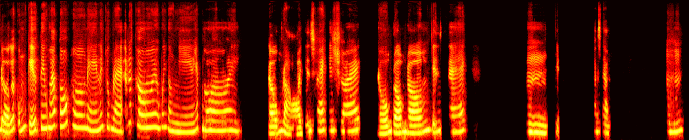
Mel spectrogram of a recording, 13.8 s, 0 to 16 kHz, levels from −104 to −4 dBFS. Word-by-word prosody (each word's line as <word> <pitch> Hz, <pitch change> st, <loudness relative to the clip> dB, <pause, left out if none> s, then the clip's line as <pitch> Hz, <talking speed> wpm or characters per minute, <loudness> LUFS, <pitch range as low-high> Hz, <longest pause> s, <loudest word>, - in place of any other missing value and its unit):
được 230 Hz, -7 st, +4 dB
á, 275 Hz, -, +3 dB
cũng, 275 Hz, +8 st, -2 dB
kiểu, 235 Hz, +6 st, +6 dB
tiêu 315 Hz, 0 st, +1 dB
hóa 340 Hz, +4 st, +2 dB
tốt 385 Hz, +6 st, +2 dB
hơn 330 Hz, -3 st, -1 dB
nè, 255 Hz, -5 st, 0 dB
nói 315 Hz, +8 st, -2 dB
chung 325 Hz, -3 st, -4 dB
là 245 Hz, -4 st, +1 dB
ít 230 Hz, -, -2 dB
ít 465 Hz, -, -5 dB
thôi, 340 Hz, -1 st, +2 dB
hông 325 Hz, -, -3 dB
có 345 Hz, -, -8 dB
cần 240 Hz, -3 st, 0 dB
nhiều, 215 Hz, 0 st, -2 dB
nhấp 285 Hz, +5 st, -6 dB
môi 260 Hz, -3 st, +1 dB
thôi. 255 Hz, -1 st, -1 dB, 0.6 s
Đúng 180 Hz, +6 st, +4 dB
rồi, 200 Hz, -9 st, +2 dB, 0.3 s
chính 235 Hz, +5 st, -1 dB
xác, 250 Hz, 0 st, +1 dB
chính 255 Hz, 0 st, -4 dB
sác. 240 Hz, +1 st, +1 dB, 0.4 s
Đúng, 180 Hz, +6 st, +3 dB
đúng, 200 Hz, +3 st, +5 dB
đúng, 195 Hz, +6 st, +3 dB
chính 225 Hz, +1 st, -1 dB, 0.2 s
xác. 215 Hz, +3 st, -1 dB, 1.2 s
Ừm, 220 Hz, -1 st, +3 dB
ừm. 205 Hz, -2 st, +2 dB, 0.2 s
Nh -, -, -11 dB, 0.7 s
sao 225 Hz, -, -7 dB
sao? 200 Hz, -, -5 dB, 1.2 s
Ừm 220 Hz, -2 st, -3 dB
hứm. 240 Hz, +4 st, -1 dB
245 Hz, 175 wpm, -23 LUFS, 215-285 Hz, 1.2 s, kiểu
